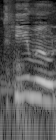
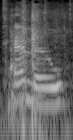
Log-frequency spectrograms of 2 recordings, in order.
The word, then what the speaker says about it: Temu: they're freaking gaslighting you the name of the company is timu not temu I'm going to be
